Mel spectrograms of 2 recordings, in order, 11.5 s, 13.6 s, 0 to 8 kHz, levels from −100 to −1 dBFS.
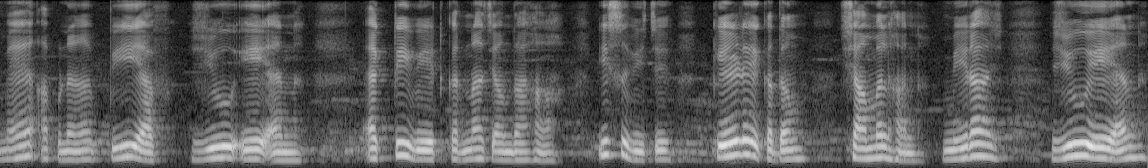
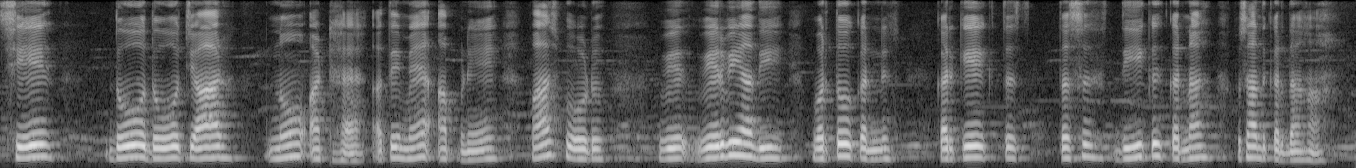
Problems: constant background noise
